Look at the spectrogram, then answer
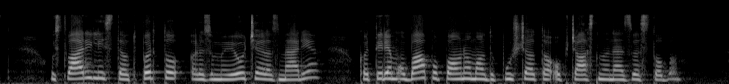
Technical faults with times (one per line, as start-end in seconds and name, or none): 0.00-7.29 4-bit ADPCM compression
